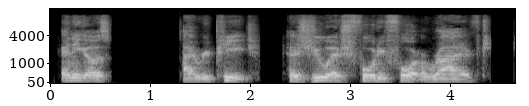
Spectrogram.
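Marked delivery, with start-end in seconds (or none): 1.3-4.4 deep, slow, drawn-out grumble. Retelling what Dolph Lundgren said from the cryo chamber: deep grumbling voice. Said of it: "this deep grumbling voice".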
